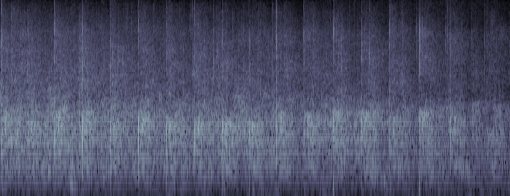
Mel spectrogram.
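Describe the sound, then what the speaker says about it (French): An audience applauds at a talk on a democratic future for Belarus, with clear separate claps at a steady rhythm, close and fairly loud throughout. "je pense qu'on peut vous applaudir."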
